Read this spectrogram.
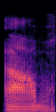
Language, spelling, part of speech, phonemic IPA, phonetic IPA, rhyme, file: French, arbre, noun, /aʁbʁ/, [zab], -aʁbʁ, Fr-arbre.ogg
- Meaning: 1. tree (plant, diagram, anything in the form of a tree) 2. axle 3. drive shaft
